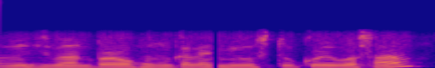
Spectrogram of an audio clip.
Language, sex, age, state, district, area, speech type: Assamese, male, 18-30, Assam, Biswanath, rural, conversation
